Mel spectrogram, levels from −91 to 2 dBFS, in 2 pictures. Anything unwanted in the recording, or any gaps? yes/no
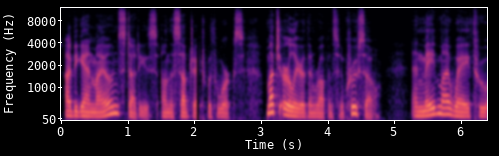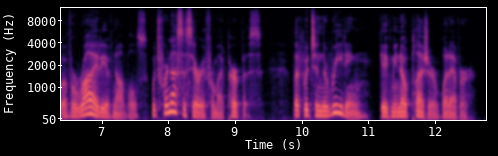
yes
